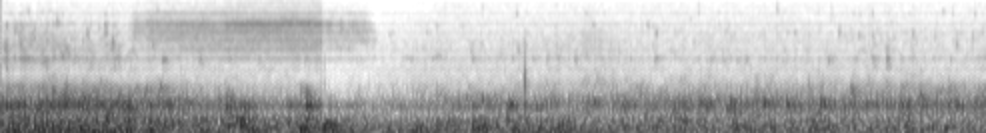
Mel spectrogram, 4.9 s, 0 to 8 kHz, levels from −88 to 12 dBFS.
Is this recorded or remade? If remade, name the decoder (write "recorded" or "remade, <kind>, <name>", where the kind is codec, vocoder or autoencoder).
remade, vocoder, Vocos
